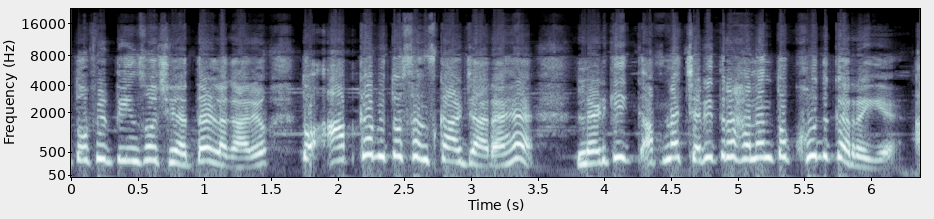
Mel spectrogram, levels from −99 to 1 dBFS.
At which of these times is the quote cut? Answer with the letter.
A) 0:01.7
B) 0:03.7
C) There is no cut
C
